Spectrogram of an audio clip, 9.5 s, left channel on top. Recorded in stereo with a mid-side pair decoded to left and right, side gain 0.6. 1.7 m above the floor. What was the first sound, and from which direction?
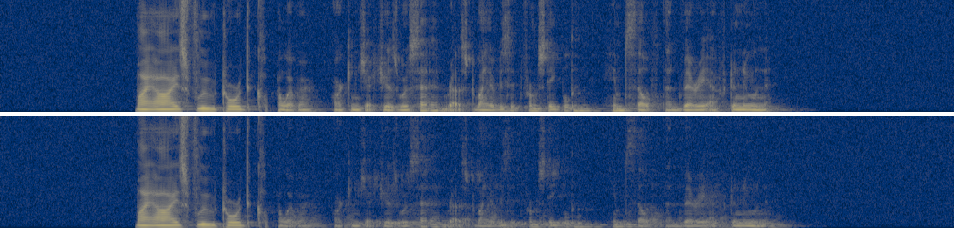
A man speaking, 10° left.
